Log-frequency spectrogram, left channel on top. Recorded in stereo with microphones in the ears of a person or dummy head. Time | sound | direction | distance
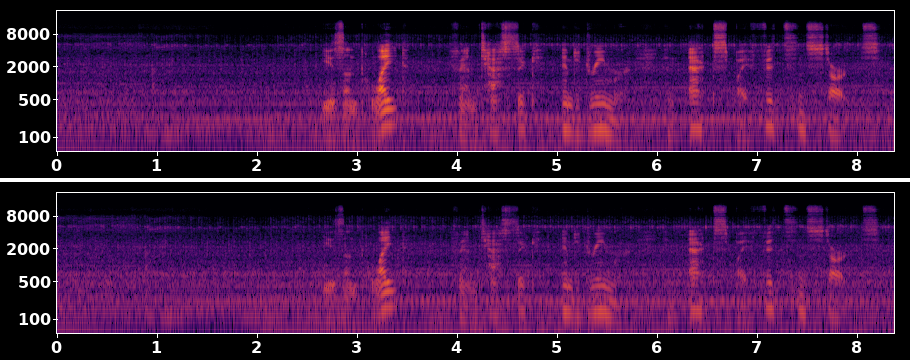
2.6 | a man speaking | 35° left (ahead or behind) | ?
